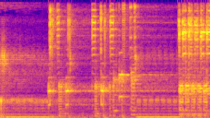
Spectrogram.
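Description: Moog Matriarch semi-modular analog synthesizer played dry, with no external effects, making experimental electronic tones. A low held tone sounds twice, near the start and again after the middle, under shifting high bleeps, with a brief dip about a second in.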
